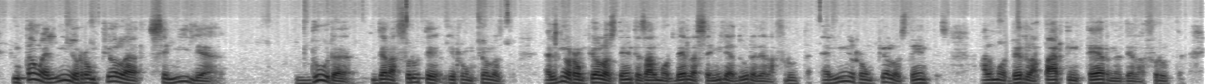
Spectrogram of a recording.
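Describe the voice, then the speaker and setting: A man's somewhat breathy, dark and mellow voice at medium pitch with a Minas Gerais accent, lively intonation and a moderate pace, in a dry, close sound with no echo. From Brazil, Minas Gerais. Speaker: Spanish teacher for exam prep. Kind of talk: online class / live lecture. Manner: casual, conversational.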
